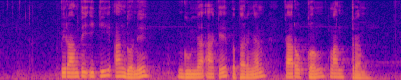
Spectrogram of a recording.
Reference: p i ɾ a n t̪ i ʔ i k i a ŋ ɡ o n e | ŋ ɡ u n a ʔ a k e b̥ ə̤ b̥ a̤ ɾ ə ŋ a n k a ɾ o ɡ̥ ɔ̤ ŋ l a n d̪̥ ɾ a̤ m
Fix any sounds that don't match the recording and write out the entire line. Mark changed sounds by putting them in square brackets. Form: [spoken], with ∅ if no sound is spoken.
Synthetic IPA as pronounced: p i ɾ a n t̪ i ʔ i k i a ŋ ɡ o n e | ŋ ɡ u n a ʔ a k e b̥ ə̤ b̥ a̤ ɾ ə ŋ a n k a ɾ o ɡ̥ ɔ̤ ŋ l a n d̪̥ ɾ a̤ m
